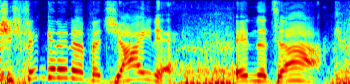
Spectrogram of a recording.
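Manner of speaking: high, exaggerated Scouse accent.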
